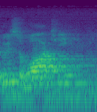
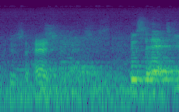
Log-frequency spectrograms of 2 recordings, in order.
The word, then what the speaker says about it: Coosawhatchee: And the battle's going real good at Coosawhatchee. Am I pronouncing it right? How do you pronounce it? Coosahatchee, okay.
